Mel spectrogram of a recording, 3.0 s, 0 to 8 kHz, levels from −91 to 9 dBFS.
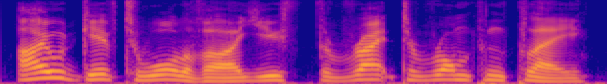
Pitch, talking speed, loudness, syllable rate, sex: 155 Hz, 275 wpm, -17 LUFS, 5.1 syllables/s, male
